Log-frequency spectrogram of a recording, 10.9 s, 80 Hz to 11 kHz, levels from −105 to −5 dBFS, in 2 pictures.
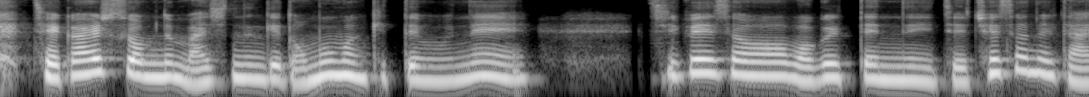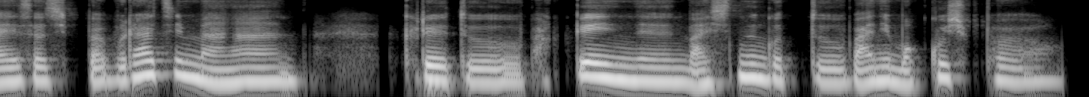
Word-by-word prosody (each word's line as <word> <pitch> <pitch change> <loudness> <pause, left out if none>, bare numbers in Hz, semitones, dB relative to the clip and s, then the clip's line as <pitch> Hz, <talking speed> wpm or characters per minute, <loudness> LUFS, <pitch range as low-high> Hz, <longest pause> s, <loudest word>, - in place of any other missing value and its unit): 제가 230 +1 +5
할 275 +2 +9
수 280 -2 +4
없는 220 -2 +4
맛있는 180 +4 -1
게 200 0 +2
너무 195 +7 +2
많기 225 -3 +3
때문에 205 +3 -1 0.6
집에서 245 -2 +3
먹을 210 +1 +2
때는 200 -3 0
이제 180 0 -4
최선을 270 - +1
다해서 180 0 -3
집밥을 180 0 -8
하지만, 185 -7 -2 0.5
그래도 170 - -4
밖에 235 -1 -1
있는 185 -4 0
맛있는 165 +8 -2
것도 180 -3 -8
많이 170 +4 -2
먹고 160 +6 -5
싶어요. 180 -4 -10
195 Hz, 315 characters per minute, -24 LUFS, 180-230 Hz, 0.6 s, 할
